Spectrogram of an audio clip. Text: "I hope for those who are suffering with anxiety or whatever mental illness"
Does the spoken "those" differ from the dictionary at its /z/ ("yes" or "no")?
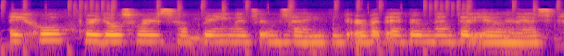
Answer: yes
